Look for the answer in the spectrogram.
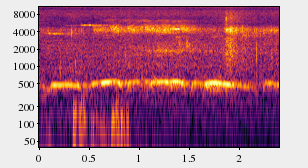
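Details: Pigeons cooing in the mating season among trees by a churchyard in early April, during a dry spell: a low, steady coo with a gentle wavering rise and fall for over two seconds, over a few soft low thumps.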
